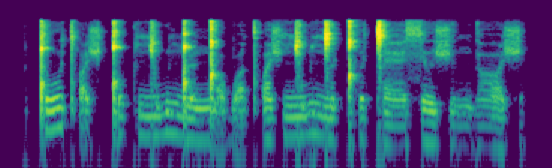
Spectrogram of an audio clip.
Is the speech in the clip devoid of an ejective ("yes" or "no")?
no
